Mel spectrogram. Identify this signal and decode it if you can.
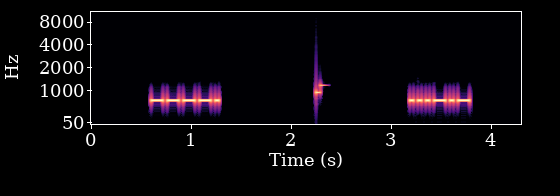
Morse code, heard as a keyed tone, about 30 wpm, 700 Hz. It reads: 9 <SK>
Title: Single Character (Letter:Number:Punctuation:Prosign) 30wpm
